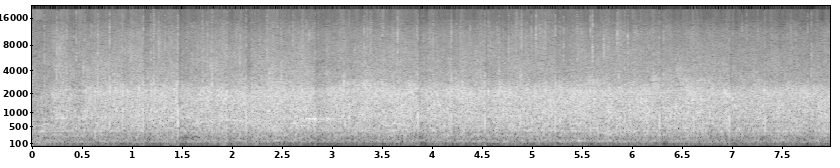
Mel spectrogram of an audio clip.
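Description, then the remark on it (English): Steady, dense audience applause for Alcatraz fills the whole stretch at an even, loud level, a continuous crackle of many hands clapping with no voices standing out. “Alcatraz, in case you're watching, this applause was yours.”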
